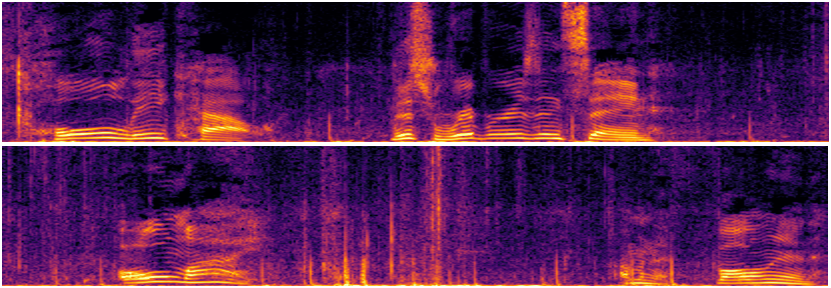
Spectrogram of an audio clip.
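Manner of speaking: 흥분해서 비틀거리며 말하기; losing balance. Real, not acted. I'm gonna fall in.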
